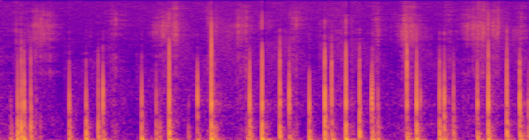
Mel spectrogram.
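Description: Fingertips and nails tap on a large round cream silicone lid with concentric ridges, a side handle loop and a grey knob, resting on a dark mat. A rapid, uneven run of soft, dull taps sounds, each a muffled low thump with a faint brighter click that dies away almost at once.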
